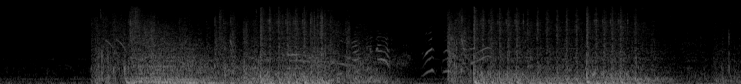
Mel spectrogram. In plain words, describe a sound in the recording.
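Gunshots fire in rapid, loud bursts.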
